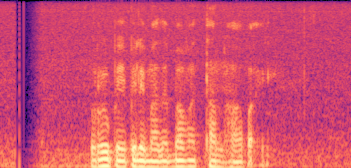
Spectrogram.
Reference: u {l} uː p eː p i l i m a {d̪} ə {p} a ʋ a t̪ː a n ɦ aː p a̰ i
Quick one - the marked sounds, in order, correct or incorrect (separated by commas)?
incorrect, correct, incorrect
